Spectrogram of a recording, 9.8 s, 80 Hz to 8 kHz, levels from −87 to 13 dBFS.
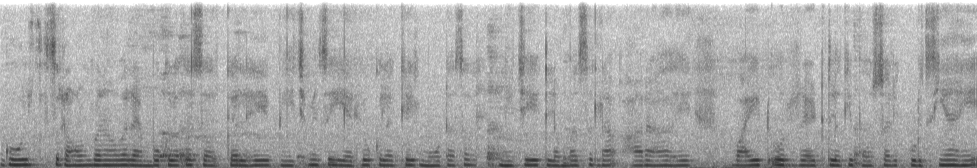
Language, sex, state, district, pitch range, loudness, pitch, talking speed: Hindi, female, Maharashtra, Dhule, 220-235 Hz, -15 LUFS, 230 Hz, 195 wpm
